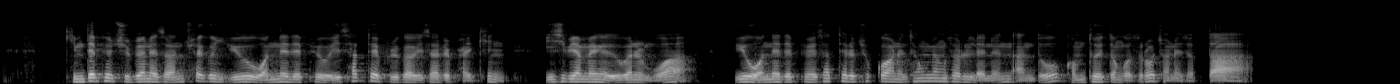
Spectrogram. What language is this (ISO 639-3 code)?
kor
